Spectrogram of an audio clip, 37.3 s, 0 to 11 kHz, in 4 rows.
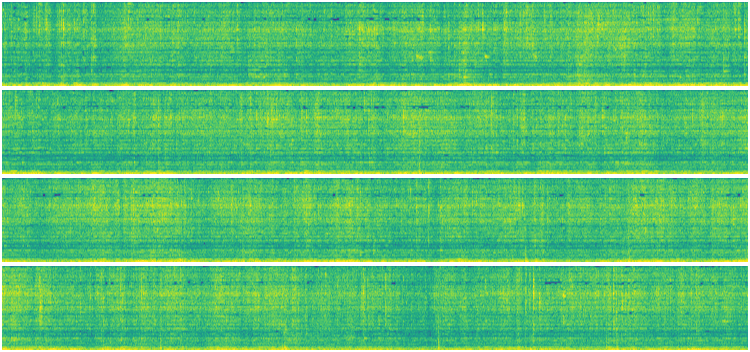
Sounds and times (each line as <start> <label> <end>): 0.0 water 37.3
